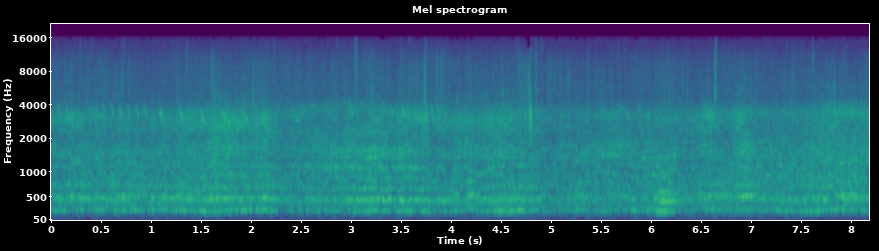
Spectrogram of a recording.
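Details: Continuous buzzing from an undisturbed honey bee hive, a rich steady drone of many bees with small rises and dips in loudness, accompanied by occasional clicks from a vinyl recording.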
